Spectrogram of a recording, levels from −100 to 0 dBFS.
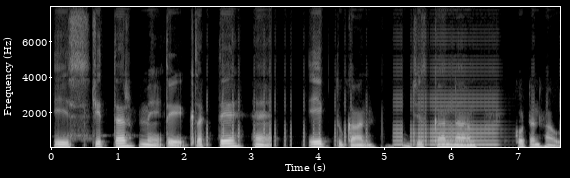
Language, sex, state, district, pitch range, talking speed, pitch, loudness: Hindi, male, Uttar Pradesh, Muzaffarnagar, 110-145 Hz, 100 wpm, 120 Hz, -30 LUFS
